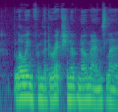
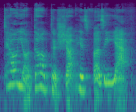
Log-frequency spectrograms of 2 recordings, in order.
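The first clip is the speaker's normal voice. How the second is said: higher whiny complaint; moaning soldier; 10 semitones higher than usual. Acted. A soldier moans at Conroy about his noisy dog. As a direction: moan it like a sleepy grouch. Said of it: "another soldier moaned".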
